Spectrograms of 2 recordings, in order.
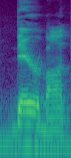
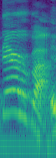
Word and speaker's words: Darabont: Yeah, you don't want to do the John Bernthal, Frank Darabont thing. – Frank Darabont. – And then I don't think they said that right. They were like Frank Darabo or something, Darabno or something.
